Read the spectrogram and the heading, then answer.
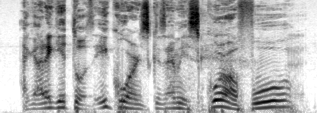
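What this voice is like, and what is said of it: Squirrel character voice. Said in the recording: “It's like a good squirrel impression, I guess. ... That's the best squirrel impression.”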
